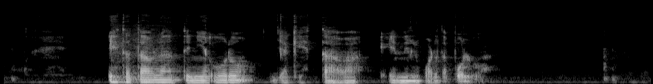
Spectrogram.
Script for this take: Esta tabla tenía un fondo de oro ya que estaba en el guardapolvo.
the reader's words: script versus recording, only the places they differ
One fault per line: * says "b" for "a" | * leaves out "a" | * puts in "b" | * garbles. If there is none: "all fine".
* leaves out "un fondo de"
